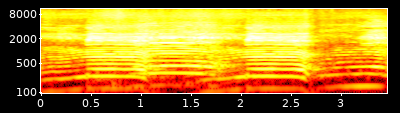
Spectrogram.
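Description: A cow moos loudly, three long drawn-out calls in a row, each one rising and then falling away, with no voices around them.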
